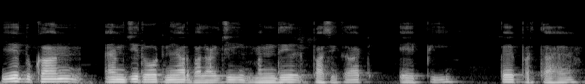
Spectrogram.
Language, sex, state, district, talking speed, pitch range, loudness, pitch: Hindi, male, Arunachal Pradesh, Lower Dibang Valley, 125 wpm, 100-115 Hz, -18 LUFS, 110 Hz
